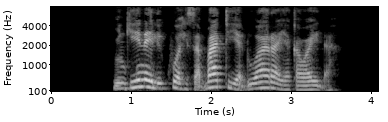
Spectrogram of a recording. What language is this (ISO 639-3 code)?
swa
